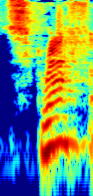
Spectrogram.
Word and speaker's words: Scharff: It's a story of Hans Schraff. Hopefully I've said that right, S-C-H-A-R-F-F.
